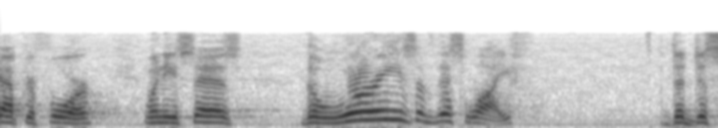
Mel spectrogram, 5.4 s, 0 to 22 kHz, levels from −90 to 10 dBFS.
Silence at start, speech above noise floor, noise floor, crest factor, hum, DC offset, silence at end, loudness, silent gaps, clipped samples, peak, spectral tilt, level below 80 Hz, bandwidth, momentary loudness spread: 0 s; 34 dB; -52 dBFS; 14 dB; none; under 0.1%; 0 s; -18 LUFS; none; under 0.1%; -4 dBFS; -5 dB/octave; -56 dBFS; 8 kHz; 12 LU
